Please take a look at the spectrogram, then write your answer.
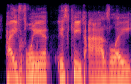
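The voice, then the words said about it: Imitated North Carolina accent. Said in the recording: “That North Carolina accent is so hard.”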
